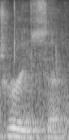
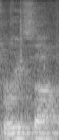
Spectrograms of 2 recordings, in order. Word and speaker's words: Teresa: Excuse me, sir, it's pronounced Teresa. It's Teresa?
